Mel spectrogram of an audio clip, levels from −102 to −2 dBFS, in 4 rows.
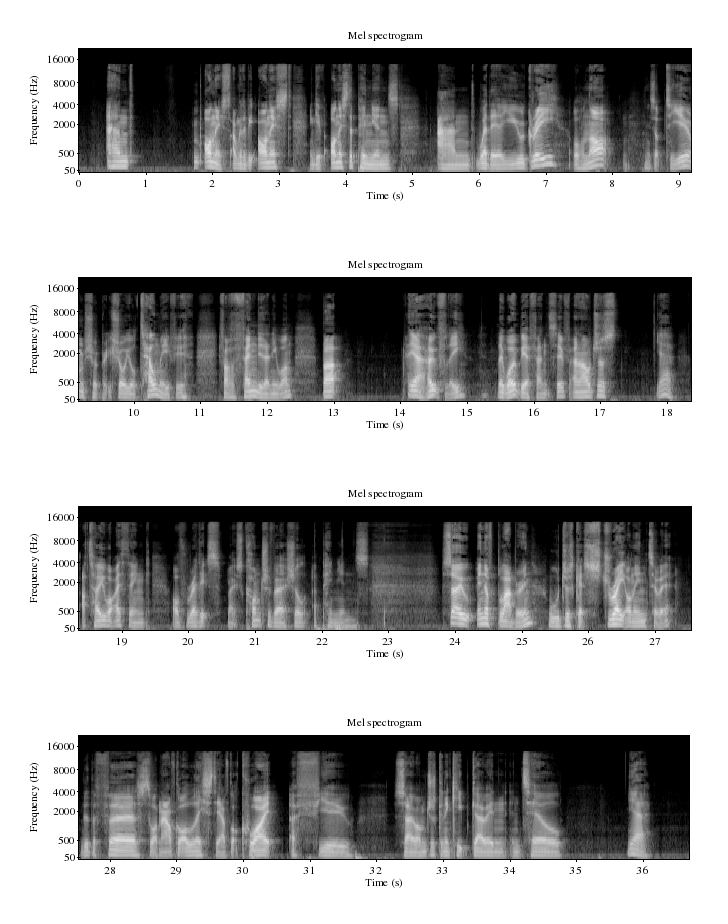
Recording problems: none

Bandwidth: 13.5 kHz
